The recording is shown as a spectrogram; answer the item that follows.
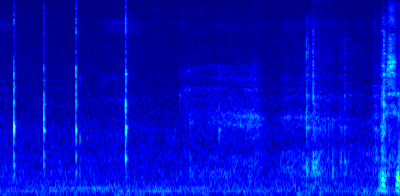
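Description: A few light, sharp clicks, four of them in the first second or so and two more near the end, with a faint rustle between: small metal and packaging items being handled on a rock.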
